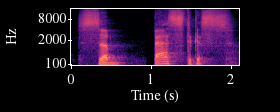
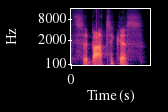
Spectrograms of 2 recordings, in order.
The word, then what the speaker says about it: Sebasticus: Sebasticus. Is that how you say your name? Finally, you pronounce it right. You're an atheist, right? Last time you said Sabaticus.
